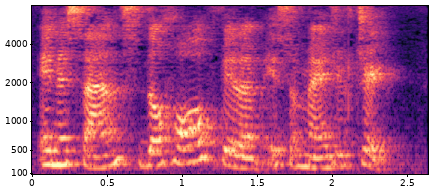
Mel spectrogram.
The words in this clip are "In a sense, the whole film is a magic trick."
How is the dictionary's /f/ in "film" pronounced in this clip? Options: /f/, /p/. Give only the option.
/f/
